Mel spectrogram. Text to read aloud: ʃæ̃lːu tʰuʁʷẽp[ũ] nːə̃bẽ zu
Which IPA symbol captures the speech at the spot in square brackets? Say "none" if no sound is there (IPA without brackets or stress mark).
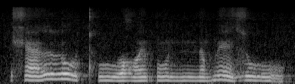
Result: ũ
